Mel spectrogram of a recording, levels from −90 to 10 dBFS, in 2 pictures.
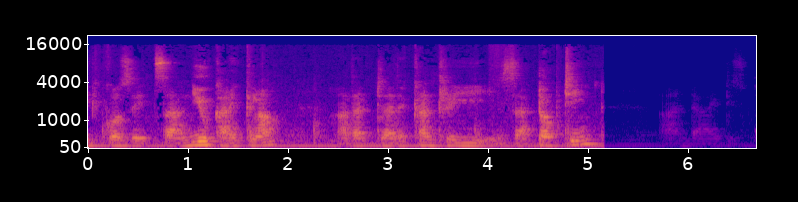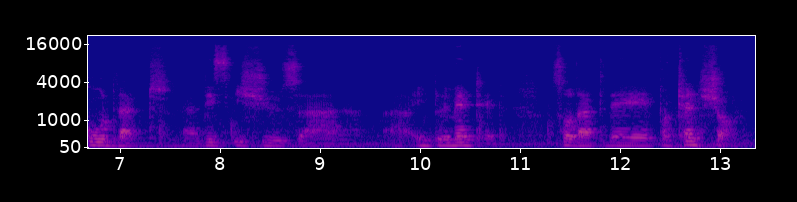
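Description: From 5.16 s to the end, the sound collapses by about 29 dB into a faint residue, with the centre gone. The likely cause is one channel inverted, cancelling shared content when summed to mono. Unlike a dropout, a faint copy remains.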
